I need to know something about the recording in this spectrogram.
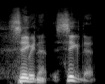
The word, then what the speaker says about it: Cygnet: the the so i could never get the pronunciation right but the sign at cricket club uh footy club cygnet yep cygnus it up again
